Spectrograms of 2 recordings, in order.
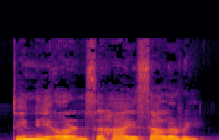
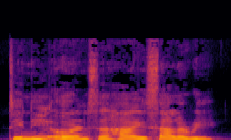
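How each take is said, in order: No difference in how they are said.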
